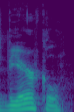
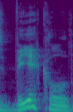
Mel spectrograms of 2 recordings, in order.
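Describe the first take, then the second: First: "vehicle" with an R slipped in; added R. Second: Said in the usual way. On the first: Retold or imitated. Imitating dad's odd word, "vehicle" with extra R. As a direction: say "vehicle" as if spelt "veerical". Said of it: "It's like he puts an R in it". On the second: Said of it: "He says vehicle weird".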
